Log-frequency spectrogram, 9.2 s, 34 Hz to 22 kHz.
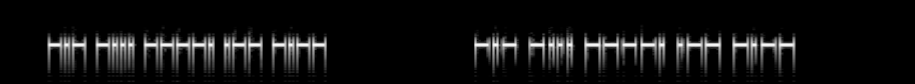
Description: Morse code, heard as a keyed tone, about 29 wpm, 700 Hz. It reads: KB9WY KB9WY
